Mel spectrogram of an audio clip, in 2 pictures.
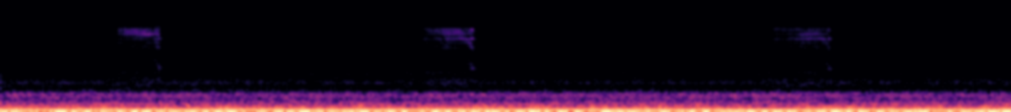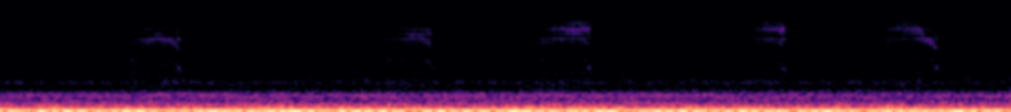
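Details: Very young wild barn owl in a nest box at feeding time, repeating short wheezy hissing bursts roughly every second, about nine in all, with a steady low hum underneath.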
